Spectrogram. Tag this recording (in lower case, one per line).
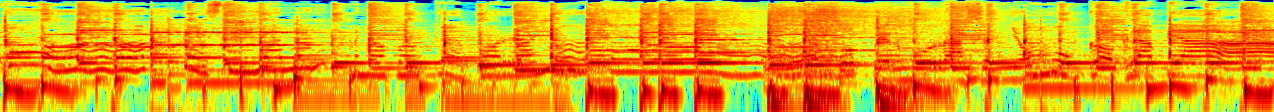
music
